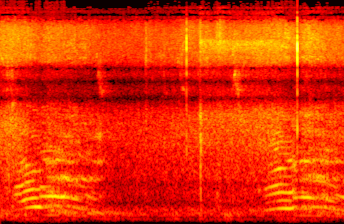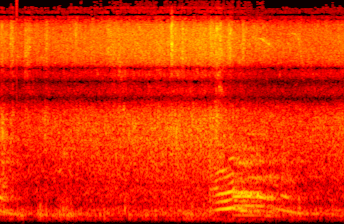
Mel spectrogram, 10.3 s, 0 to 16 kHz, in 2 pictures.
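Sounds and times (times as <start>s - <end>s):
Siberian tiger roaring: 0.2s - 1.8s, 3.8s - 5.6s, 8.2s - 9.9s.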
